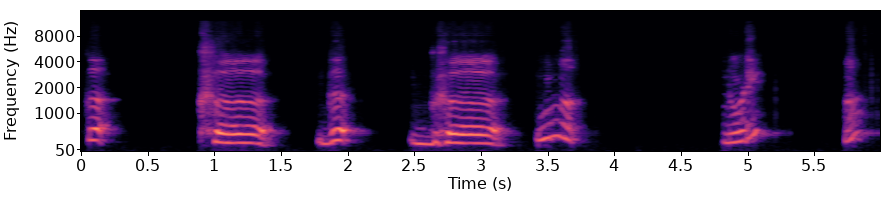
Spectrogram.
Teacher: ನಮ್ಮ ಬಾಯಿಯಲ್ಲಿ ಒಳಗಡೆ ಇರುವಂತ ನಾಲಿಗೆ ಎಲ್ಲಿನೂ ತಾಗ್ತಾ ಇಲ್ಲ ಹಲ್ಲುಗಡೆನು ಕೂಡ ತಾಗ್ತಾ ಇಲ್ಲ ಕೇವಲ ಕಂಠದಿಂದ ಬರ್ತಾ ಇದೆ ಕ ಖ ಗ ಘ ಹಾಗಾಗಿ ಇದಕ್ಕೆ ಕ ವರ್ಗ ಕಂಠದಿಂದ ಉತ್ಪನ್ನ ಆಗುವಂತಹ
